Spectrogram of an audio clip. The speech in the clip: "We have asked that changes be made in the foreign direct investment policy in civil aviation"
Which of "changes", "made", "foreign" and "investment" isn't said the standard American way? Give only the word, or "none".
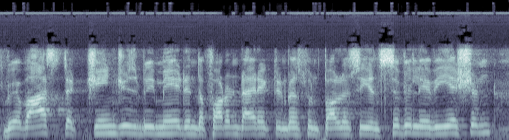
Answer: none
